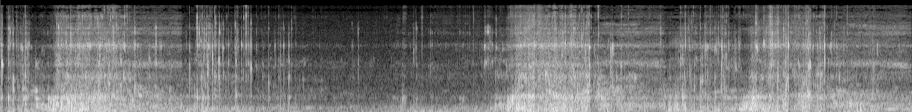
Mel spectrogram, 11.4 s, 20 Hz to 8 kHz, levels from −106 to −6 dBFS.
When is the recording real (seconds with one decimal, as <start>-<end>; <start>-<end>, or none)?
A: 0.0-5.5; 6.8-9.3; 10.0-11.4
